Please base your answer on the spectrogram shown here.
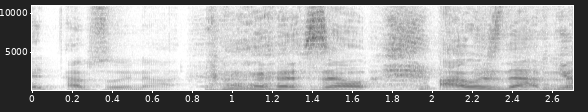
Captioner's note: laughs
